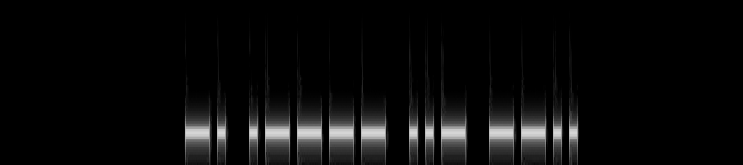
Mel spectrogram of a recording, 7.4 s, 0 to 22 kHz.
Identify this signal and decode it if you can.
Morse code, heard as a keyed tone, about 15 wpm, 700 Hz. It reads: N1UZ
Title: USA Call Signs - 4 Characters - Repeated 2x - 15wpm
